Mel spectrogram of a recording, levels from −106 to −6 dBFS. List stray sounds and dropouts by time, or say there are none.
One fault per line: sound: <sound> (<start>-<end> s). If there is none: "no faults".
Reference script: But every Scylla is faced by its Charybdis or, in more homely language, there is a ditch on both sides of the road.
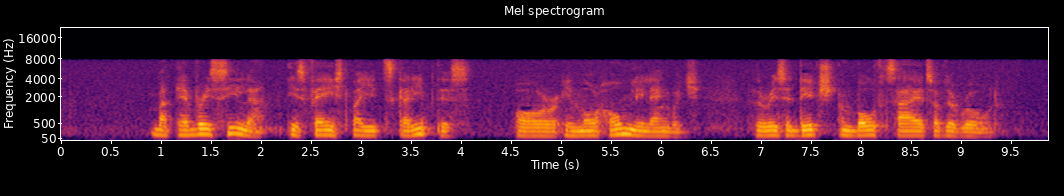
no faults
